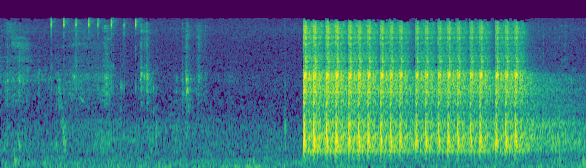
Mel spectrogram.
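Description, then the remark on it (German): Scattered single video game gunshots give way to a loud, sustained burst of rapid automatic fire, crisp, rattling on continuously for several seconds. “Dann wird einmal weggeschossen.”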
